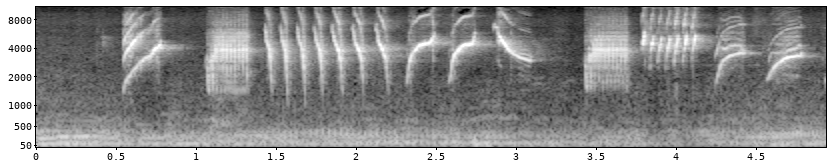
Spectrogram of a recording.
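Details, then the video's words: Long-tailed shrike song copying village birds: upslurred and downslurred whistles mixed with rapid buzzy trills and harsh rasping bursts, loud and close, over a faint low hum. "SUARA BURUNG CENDET ISIAN BURUNG KAMPUNG"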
